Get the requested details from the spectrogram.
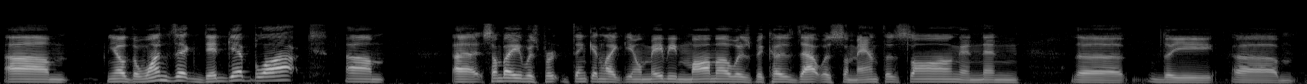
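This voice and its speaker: A man's voice: medium pitch, steady tone, slow, a bit bright, clean tone, no echo, muffled recording. A man hosting a casual livestream reaction chat, rambling with lots of ums and restarts, with a slight Southern American accent. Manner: rambling, many ums and restarts, laughs easily. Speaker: reaction streamer host.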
